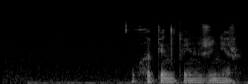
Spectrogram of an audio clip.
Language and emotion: Russian, neutral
